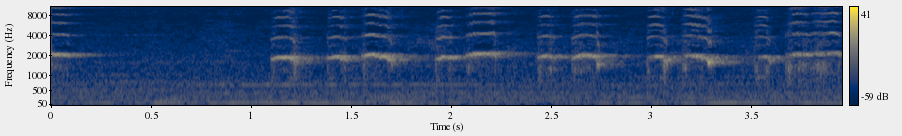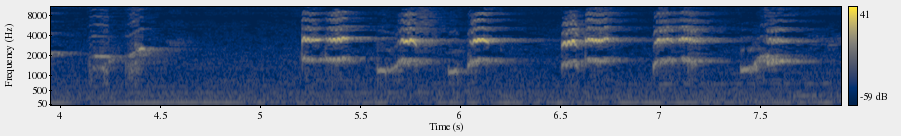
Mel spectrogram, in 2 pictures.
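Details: A happy cockatiel (Nymphicus hollandicus) whistles a run of clear, bright notes, rising and falling in quick repeated phrases.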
